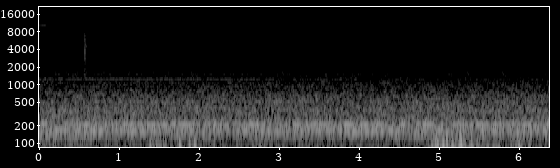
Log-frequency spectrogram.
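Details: Middle-aged man on amlodipine for high blood pressure takes his evening home reading: an automatic cuff inflates with a steady low motor hum and faint clicks. Reading is 124/73, with pulse slightly high after alcohol.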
